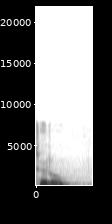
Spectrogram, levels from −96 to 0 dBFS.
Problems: low volume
